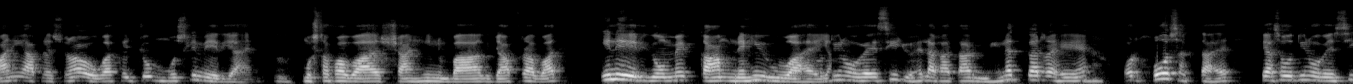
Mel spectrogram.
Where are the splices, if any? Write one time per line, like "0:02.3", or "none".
0:08.2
